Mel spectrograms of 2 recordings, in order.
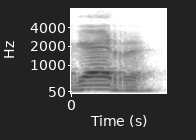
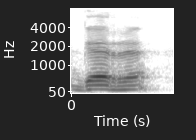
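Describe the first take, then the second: First: The E vowel is much more open. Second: The E vowel is less open. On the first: This is how it is said in Valencia. "en Valencia sería guerra ... es mucho más abierto" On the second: This is how it is said in Barcelona. "esto sería la pronunciación en Barcelona"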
